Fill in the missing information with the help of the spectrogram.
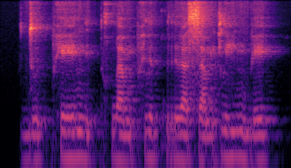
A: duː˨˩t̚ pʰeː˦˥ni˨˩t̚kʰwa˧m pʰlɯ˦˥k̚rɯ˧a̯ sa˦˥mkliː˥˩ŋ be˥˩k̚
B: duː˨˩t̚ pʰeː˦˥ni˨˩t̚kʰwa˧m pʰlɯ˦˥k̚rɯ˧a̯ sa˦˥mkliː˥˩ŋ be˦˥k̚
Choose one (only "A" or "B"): B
